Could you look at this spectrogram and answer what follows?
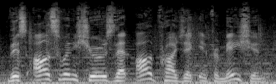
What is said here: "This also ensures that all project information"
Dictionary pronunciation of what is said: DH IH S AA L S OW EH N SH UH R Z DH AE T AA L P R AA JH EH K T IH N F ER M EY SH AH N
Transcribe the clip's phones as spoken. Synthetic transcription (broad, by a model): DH IH S AA L S OW EH N SH UH R Z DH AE T AA L P R AA JH EH K T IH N F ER M EY SH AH N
